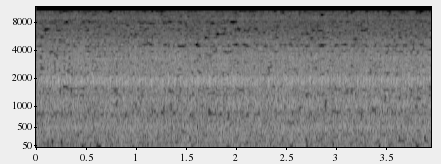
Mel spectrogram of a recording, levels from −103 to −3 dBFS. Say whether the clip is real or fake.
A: real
